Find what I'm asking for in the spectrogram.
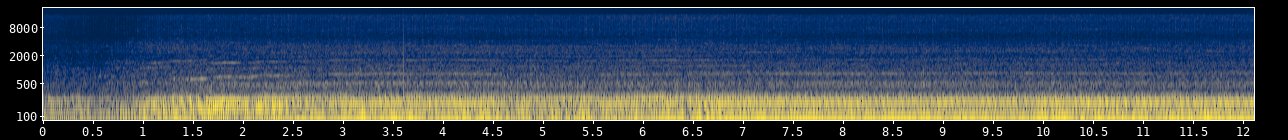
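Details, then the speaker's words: Barn-find Zastava 850 (850 cc) after ignition work (new coil, points), driven in second gear at about 30 km/h: the small engine runs smooth and even with no knocks or misses; only a slightly sticky throttle pedal. "so the little car running lovely uh I got a bit of a sticky throttle pedal but I don't mind that"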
